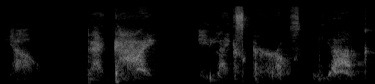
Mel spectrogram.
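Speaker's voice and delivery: hushed, gossipy disgust; scandalized whisper. Acted. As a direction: whisper it slowly like a shameful secret. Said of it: "now you gonna have to whisper that shit".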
